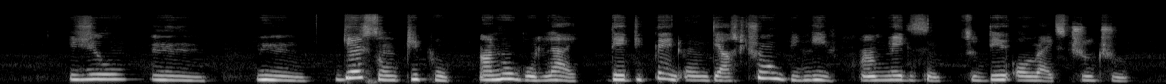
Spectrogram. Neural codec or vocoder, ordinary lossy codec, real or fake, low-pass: codec, 32 kHz, 1.9 kbps, SNAC; AAC, 32 kbps; fake; 10.8 kHz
